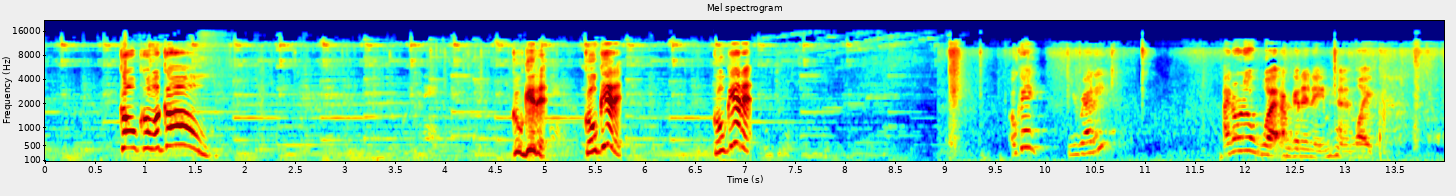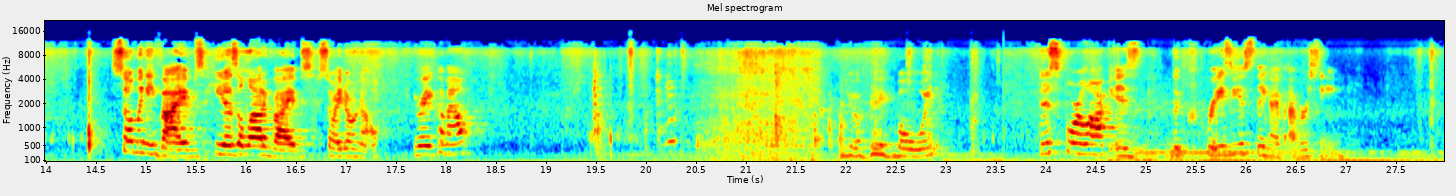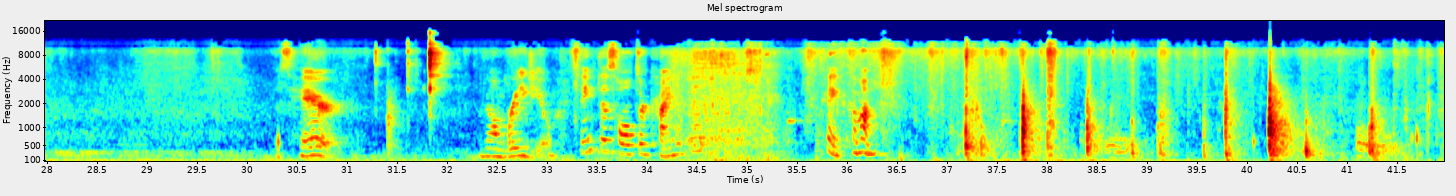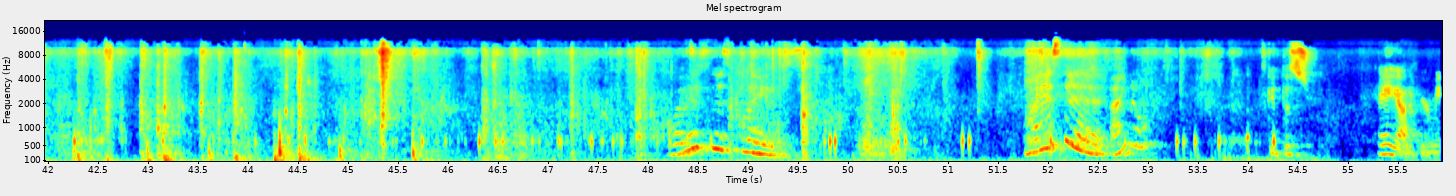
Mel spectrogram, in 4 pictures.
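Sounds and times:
horse hooves on concrete: 10.5s - 29.9s, 32.4s - 54.2s
sliding door rolling on track: 20.3s - 22.1s, 34.2s - 35.6s.

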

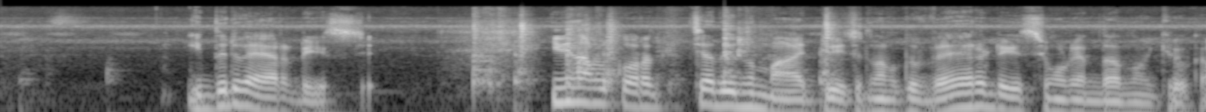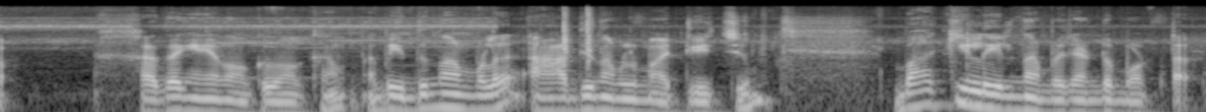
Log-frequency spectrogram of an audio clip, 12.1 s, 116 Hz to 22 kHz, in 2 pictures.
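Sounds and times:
faint high-pitched tone: 0.0s - 9.8s
person speaking: 1.0s - 12.0s.

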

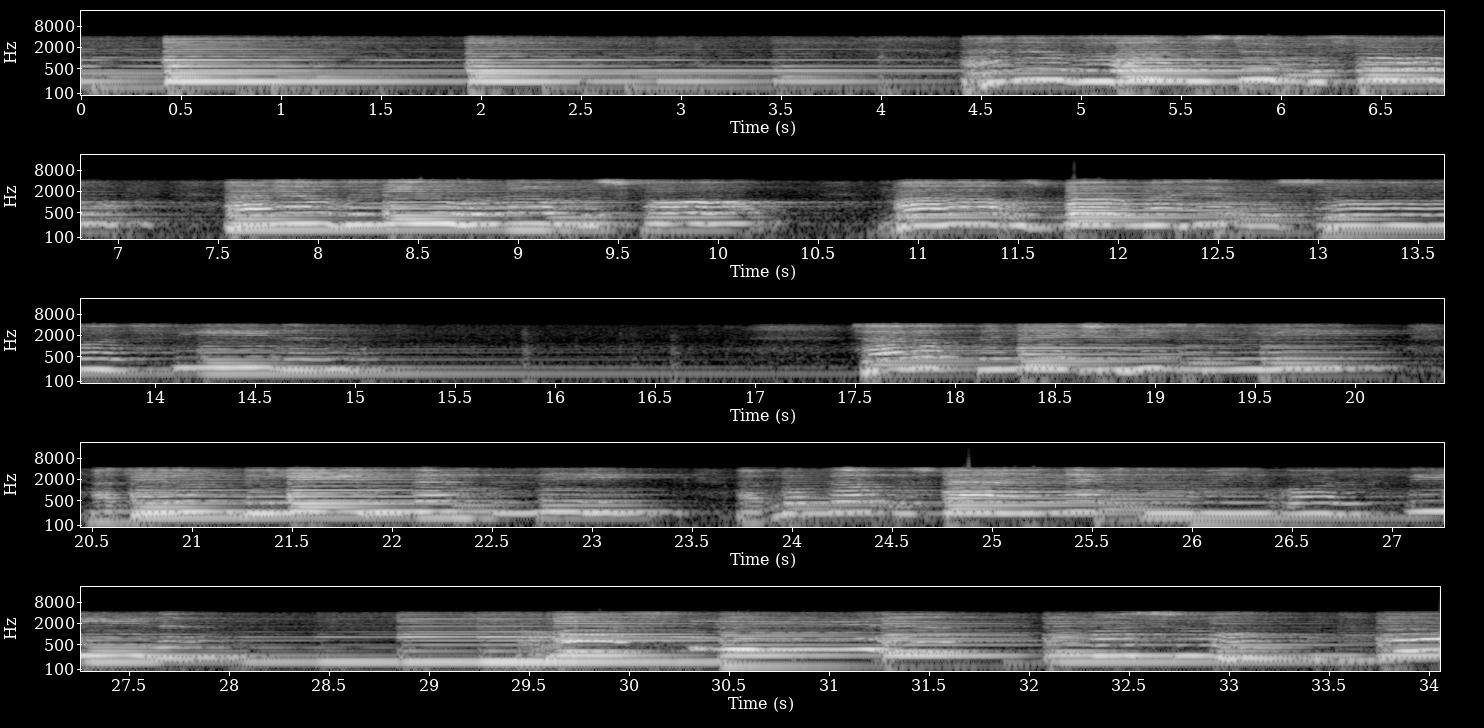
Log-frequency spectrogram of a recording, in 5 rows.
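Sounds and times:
piano playing sustained chords: 0.0s - 16.9s, 17.6s - 34.0s
man singing: 4.4s - 15.3s, 17.5s - 34.0s.

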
